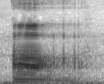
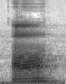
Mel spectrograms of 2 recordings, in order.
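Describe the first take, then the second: First: The vowel is said long. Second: The vowel is said short. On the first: The speaker calls it right. "it's A. It's longer" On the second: The speaker calls it wrong. "It's not A"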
